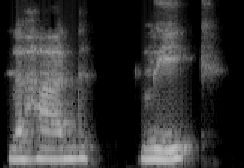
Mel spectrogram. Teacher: the dalid here he's showing us is at the end of the syllable, so it does not get sounded. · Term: silent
